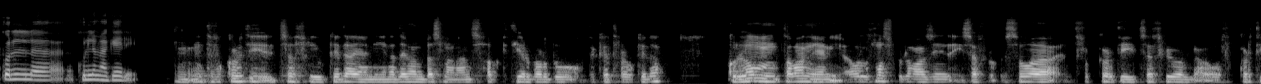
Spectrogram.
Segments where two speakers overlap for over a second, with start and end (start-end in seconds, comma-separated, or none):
none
